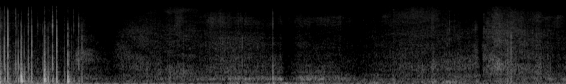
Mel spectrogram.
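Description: A large, thick, solid hardcover omnibus of complete novels, with a printed cloth- or paper-covered board cover, is held upright in one hand while long acrylic nails tap and scratch its front cover. Five quick, dry taps come first, followed by a steady, soft scratching rustle across the cover for the rest of the clip.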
